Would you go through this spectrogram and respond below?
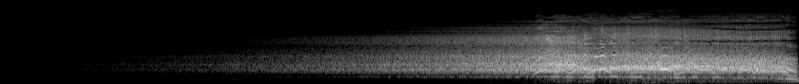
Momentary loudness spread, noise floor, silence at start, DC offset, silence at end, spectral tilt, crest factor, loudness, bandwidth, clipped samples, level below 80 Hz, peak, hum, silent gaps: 20 LU; -75 dBFS; 3.3 s; under 0.1%; 0 s; -1 dB/octave; 18 dB; -18 LUFS; 14 kHz; under 0.1%; -74 dBFS; -4 dBFS; none; none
